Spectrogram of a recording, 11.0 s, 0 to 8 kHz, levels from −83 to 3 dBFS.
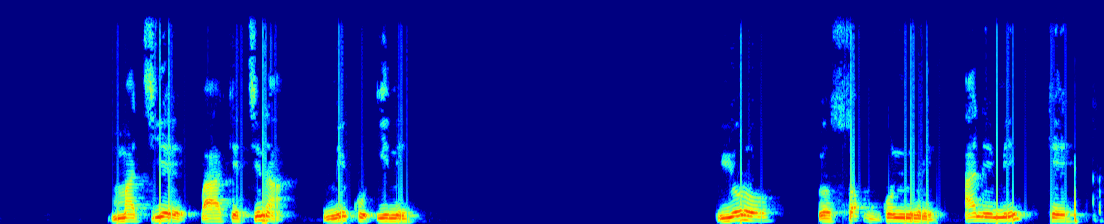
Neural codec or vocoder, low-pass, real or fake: none; 7.2 kHz; real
